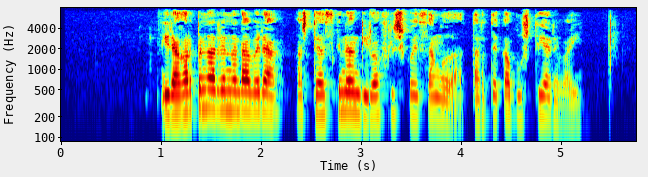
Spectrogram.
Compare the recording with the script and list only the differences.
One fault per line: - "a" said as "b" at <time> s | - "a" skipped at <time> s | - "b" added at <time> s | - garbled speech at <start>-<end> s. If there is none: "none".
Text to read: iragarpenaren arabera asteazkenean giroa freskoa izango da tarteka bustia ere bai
none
